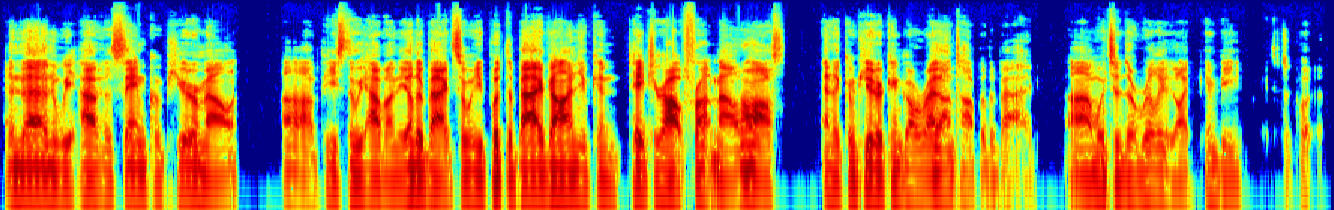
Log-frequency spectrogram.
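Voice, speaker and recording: Deep, quick-talking man, dry sound. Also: flat delivery, fairly bright tone, no room sound. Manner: explanatory, informal. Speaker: bike bag company representative being interviewed. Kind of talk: casual product talk.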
